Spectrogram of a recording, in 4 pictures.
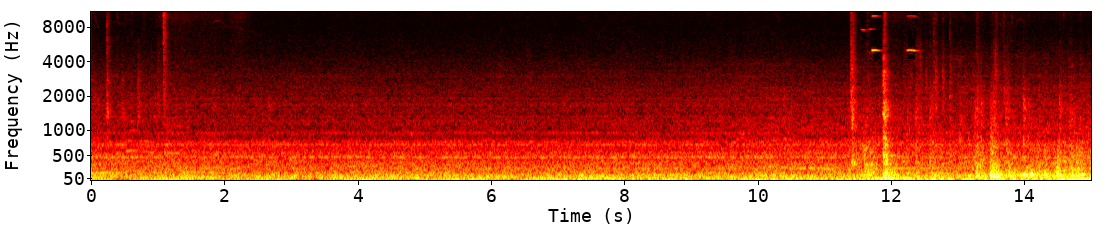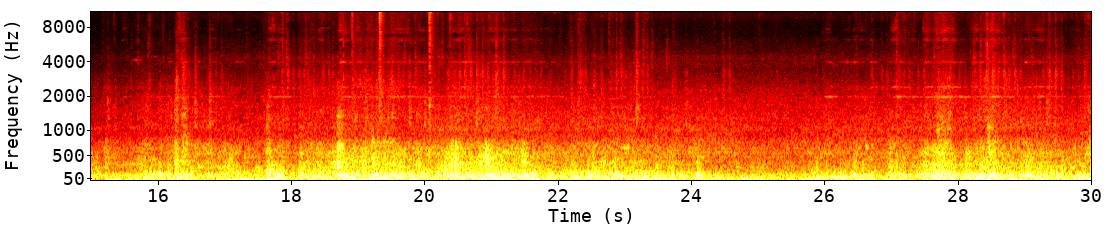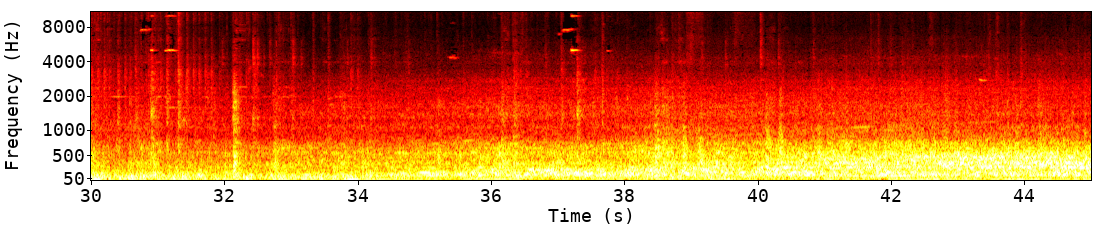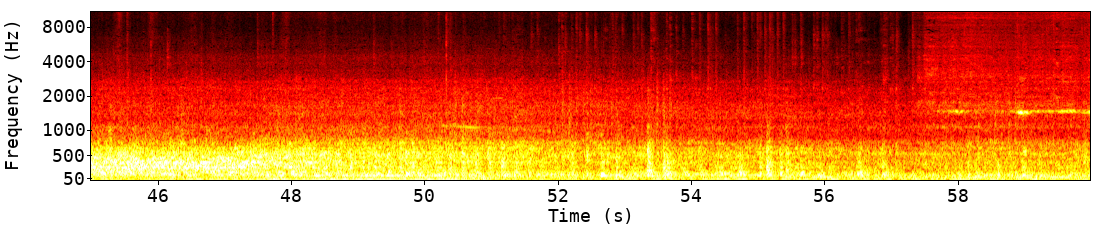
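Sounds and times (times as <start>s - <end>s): tram wheels rumbling on rails: 0.0s - 59.9s.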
